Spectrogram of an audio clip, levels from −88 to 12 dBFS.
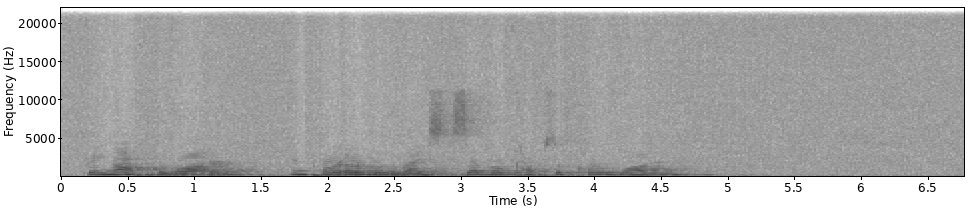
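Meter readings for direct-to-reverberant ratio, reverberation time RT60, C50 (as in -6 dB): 4.0 dB, 1.5 s, 5.5 dB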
